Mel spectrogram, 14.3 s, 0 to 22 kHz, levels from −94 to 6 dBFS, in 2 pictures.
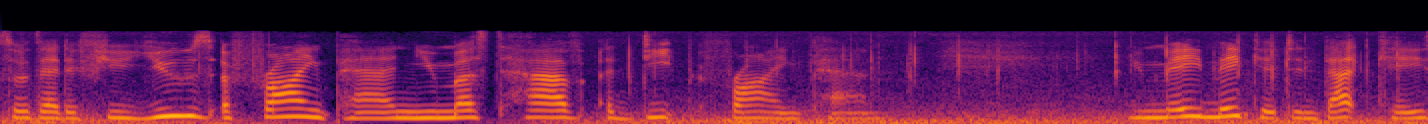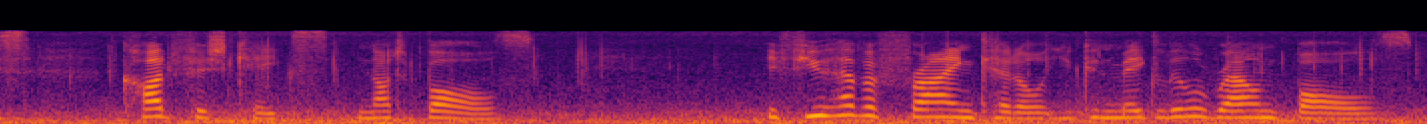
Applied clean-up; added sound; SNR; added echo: none; Fire; 8 dB; none.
